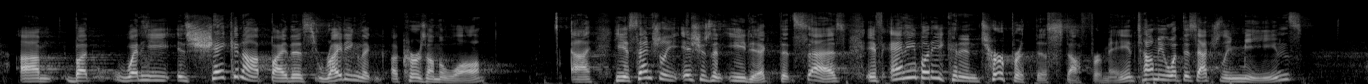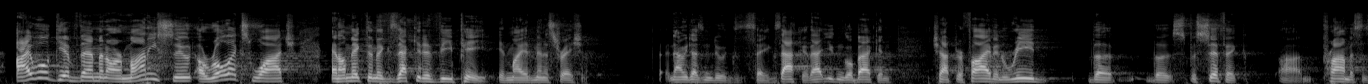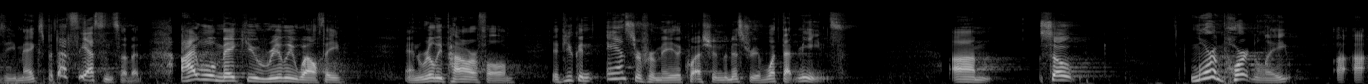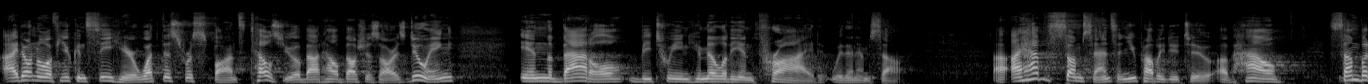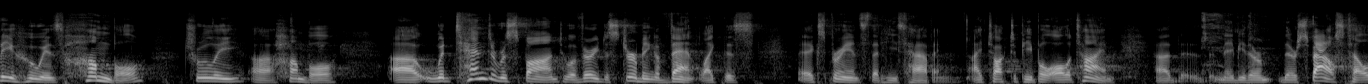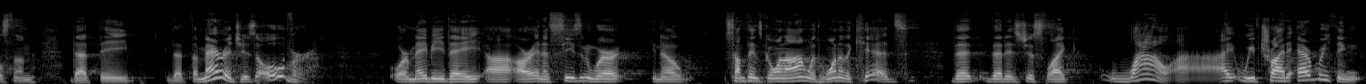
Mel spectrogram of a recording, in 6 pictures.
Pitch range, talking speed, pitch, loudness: 115-190 Hz, 165 wpm, 145 Hz, -27 LUFS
